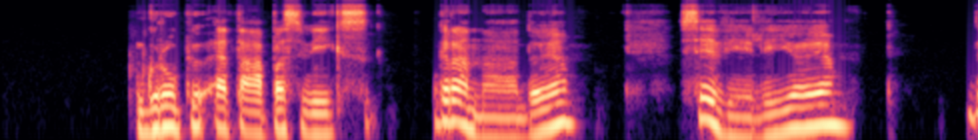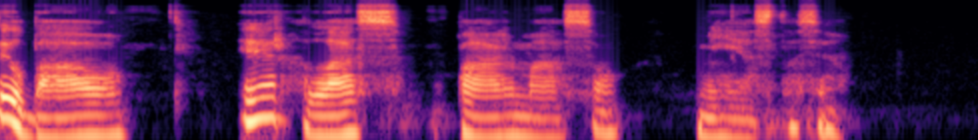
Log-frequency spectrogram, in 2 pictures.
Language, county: Lithuanian, Vilnius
